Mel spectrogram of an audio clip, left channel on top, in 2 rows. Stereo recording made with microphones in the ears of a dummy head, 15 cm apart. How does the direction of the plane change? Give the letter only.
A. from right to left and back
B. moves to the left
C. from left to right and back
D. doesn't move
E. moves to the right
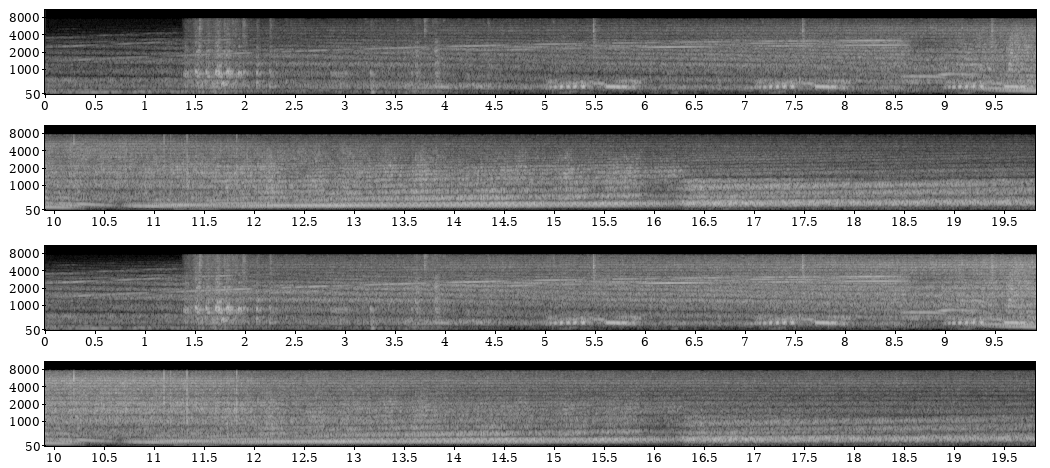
B.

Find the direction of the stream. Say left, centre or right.
right.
